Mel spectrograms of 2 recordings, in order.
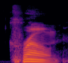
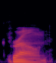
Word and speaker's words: Cron: And you're buying in that Cron, is that how you say it, and Scope can offer a jilt or something. I don't know. Nothing, man. You're a dormant fan. Crone. It's pronounced Crone.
